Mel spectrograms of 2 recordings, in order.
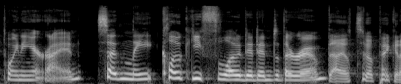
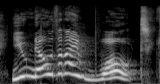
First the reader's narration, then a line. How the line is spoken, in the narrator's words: Katie angrily snapped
